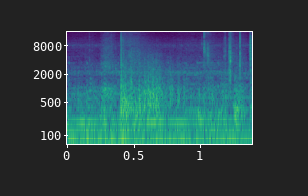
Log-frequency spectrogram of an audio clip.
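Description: Gunfire in the video game Pathologic, a few sharp broadband cracks, one early and a quick cluster near the end, over a steady low rumble of game background.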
